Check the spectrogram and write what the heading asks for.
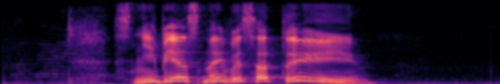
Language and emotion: Russian, positive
